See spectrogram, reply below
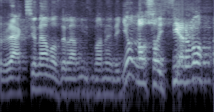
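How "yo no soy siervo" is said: laughing, higher and a bit louder, in mock protest; joking defiance. Preacher mocks the congregation's reaction, laughing. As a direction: toss it off with a laugh, half joking. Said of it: "en broma le decimos".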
